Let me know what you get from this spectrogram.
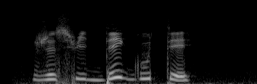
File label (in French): "je suis degoute", francais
